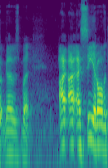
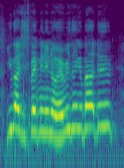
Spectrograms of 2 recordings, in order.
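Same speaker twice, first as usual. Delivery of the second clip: put-on very high, whiny crying voice; 11 semitones higher than usual. Imitating someone dodging the blame: mock crying complaint. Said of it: "now he's crying like".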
